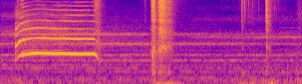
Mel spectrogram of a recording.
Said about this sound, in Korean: 미 대사관 정문 앞에서 이정훈의 모습을 지켜본 시민들이 비명을 지르기 시작한다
